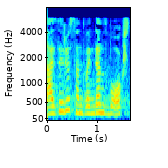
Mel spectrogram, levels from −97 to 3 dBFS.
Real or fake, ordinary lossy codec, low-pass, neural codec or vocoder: real; MP3, 24 kbps; 7.2 kHz; none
